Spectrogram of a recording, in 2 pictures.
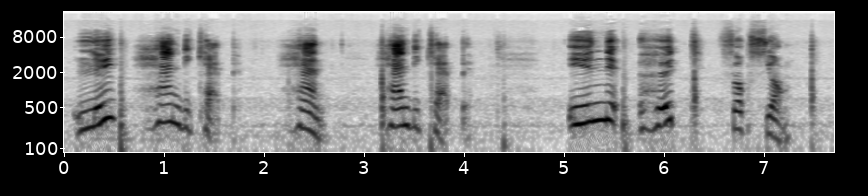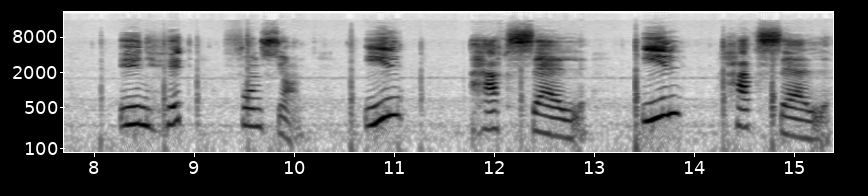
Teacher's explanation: acá suena a un sonido parecido al de la J, pero también es un sonido de como cuando aspiramos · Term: H aspirada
